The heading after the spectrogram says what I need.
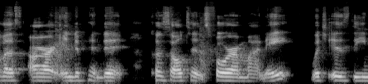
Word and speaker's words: Monat: So many people pronounce it in different ways. We hear all types of pronunciations for it, but I say Monat. I know people say Monet. It just depends on where you're at in the world, for real.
